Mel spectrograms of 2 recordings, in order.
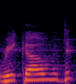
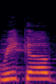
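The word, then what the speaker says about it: Ricoh: This is for, am I saying this right, Rico? Mark, am I saying that right? Rico Digital Camera. Is that right? All right. Rico. It's a good there prize. We go. Rico, R-I-C-O-H, the Rico good prize.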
